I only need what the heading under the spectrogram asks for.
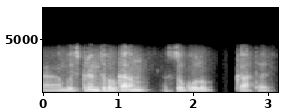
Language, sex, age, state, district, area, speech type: Kashmiri, male, 30-45, Jammu and Kashmir, Shopian, rural, conversation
